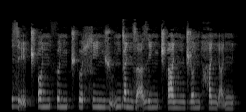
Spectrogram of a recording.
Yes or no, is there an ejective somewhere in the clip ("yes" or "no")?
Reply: yes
